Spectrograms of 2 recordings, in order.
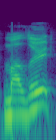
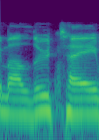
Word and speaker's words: Malut: Also going through there, now that they've picked up the Thresh on the side of Karami Senpai, Malut, formerly Malute, we've been apparently pronouncing it wrong from this time.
